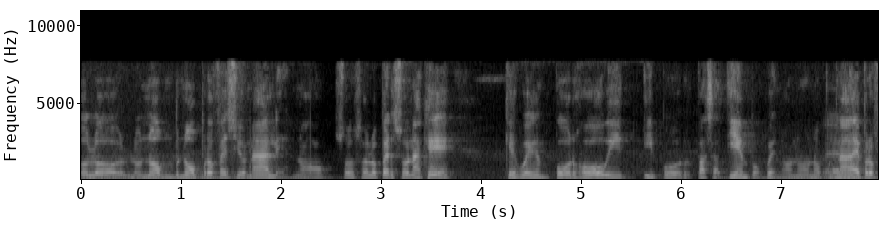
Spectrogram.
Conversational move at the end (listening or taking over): listening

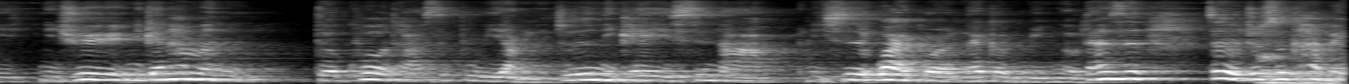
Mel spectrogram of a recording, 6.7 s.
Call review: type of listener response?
listening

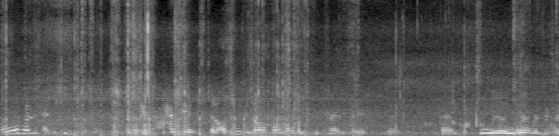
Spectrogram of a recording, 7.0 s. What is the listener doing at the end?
listening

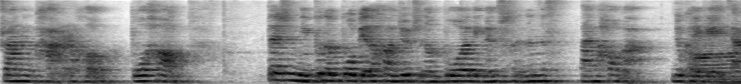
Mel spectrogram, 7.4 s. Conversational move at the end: listening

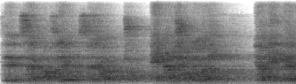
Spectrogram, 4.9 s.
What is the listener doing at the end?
taking over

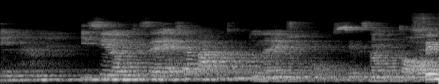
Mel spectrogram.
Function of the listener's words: taking over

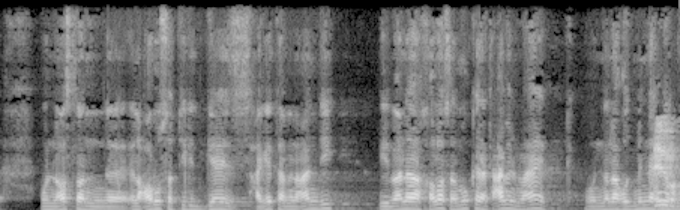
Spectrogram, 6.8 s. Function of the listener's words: taking over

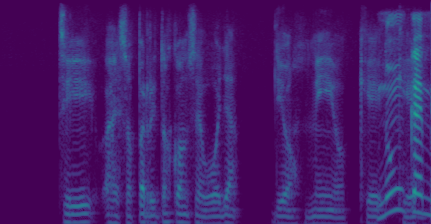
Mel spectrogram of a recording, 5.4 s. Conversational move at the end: taking over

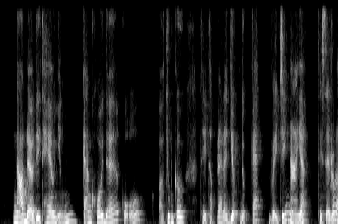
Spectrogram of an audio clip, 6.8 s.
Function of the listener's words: listening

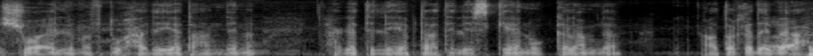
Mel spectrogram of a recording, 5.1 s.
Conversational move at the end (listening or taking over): listening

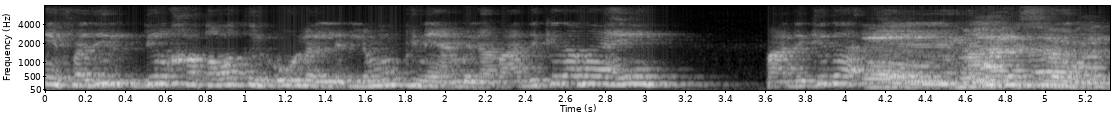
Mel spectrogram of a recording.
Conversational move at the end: taking over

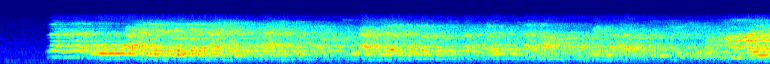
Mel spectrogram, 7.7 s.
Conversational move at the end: taking over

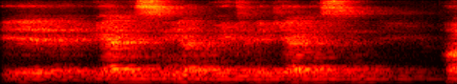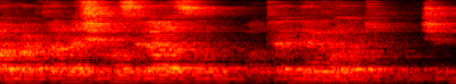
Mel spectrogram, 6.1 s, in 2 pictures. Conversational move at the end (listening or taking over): listening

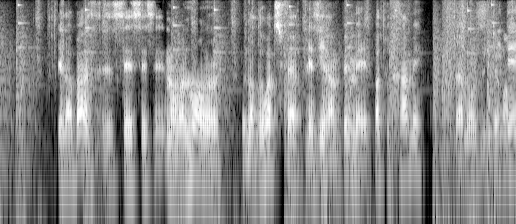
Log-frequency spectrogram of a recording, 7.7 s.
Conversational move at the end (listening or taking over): listening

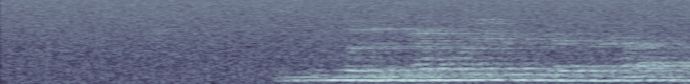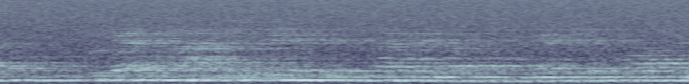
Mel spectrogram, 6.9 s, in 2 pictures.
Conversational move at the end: taking over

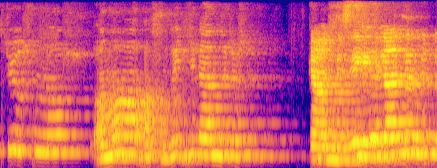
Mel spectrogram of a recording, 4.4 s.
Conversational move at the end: taking over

